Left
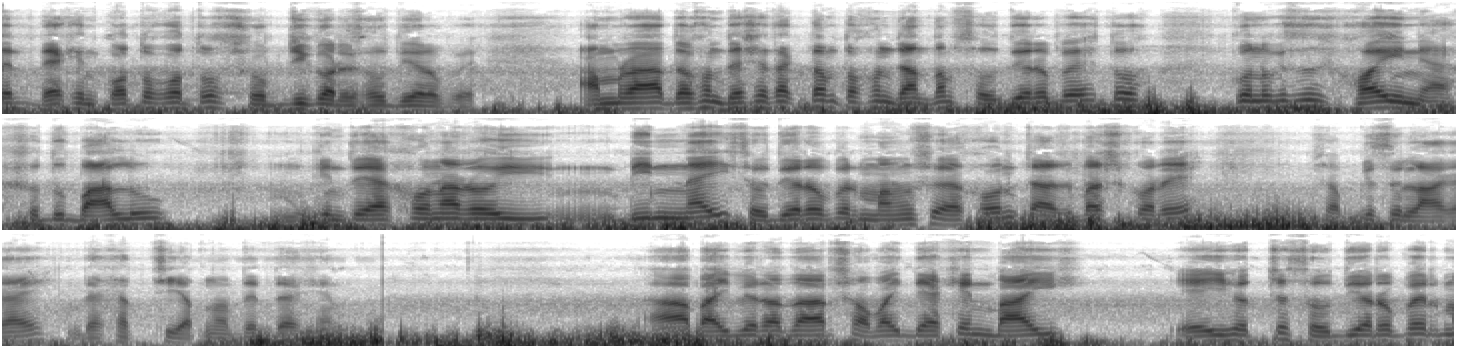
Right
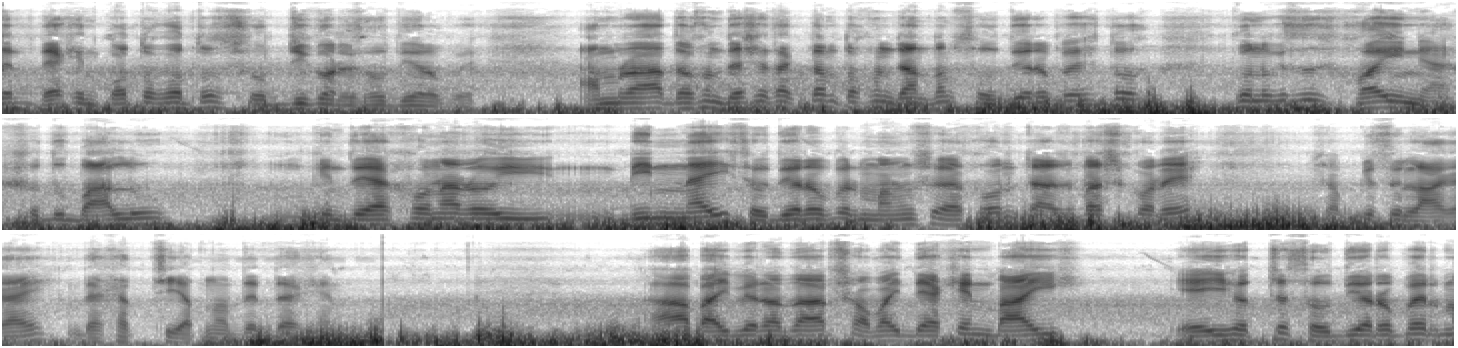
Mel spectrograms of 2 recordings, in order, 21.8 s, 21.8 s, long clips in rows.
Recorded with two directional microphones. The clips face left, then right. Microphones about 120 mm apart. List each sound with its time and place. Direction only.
0.0 s speech: 40° left (ahead or behind); by 2.2 s 65° left (ahead or behind)
3.0 s a man's voice: 50° left (ahead or behind)
8.8 s speech: 25° left (ahead or behind)
9.4 s a man's voice: 35° left (ahead or behind)
17.7 s speech: 20° left (ahead or behind)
